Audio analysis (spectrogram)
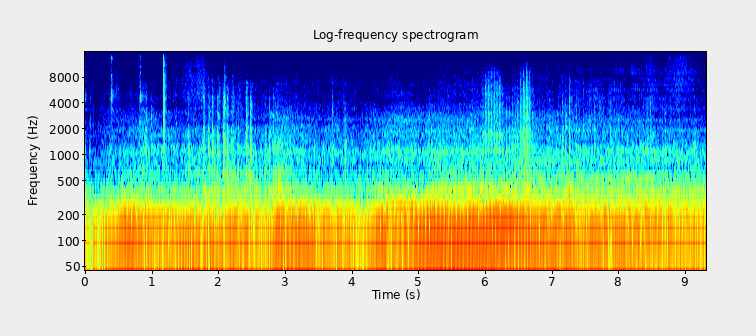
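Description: Car engine idling steadily in a workshop while an exhaust rear pipe is still unfinished, a loud, close low rumble that holds an even tick-over throughout with slight swells in volume.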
